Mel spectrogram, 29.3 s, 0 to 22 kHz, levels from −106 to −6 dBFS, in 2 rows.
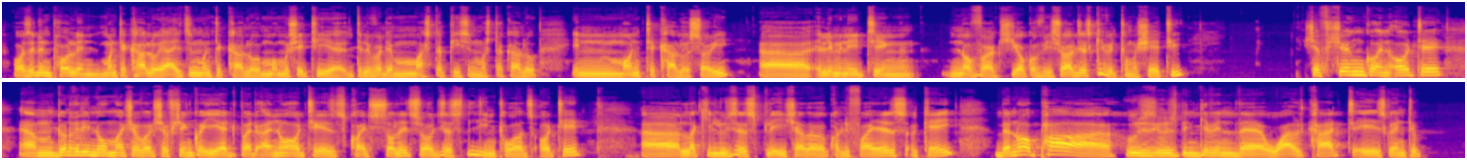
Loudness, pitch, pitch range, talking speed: -16 LUFS, 130 Hz, 120-140 Hz, 165 wpm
